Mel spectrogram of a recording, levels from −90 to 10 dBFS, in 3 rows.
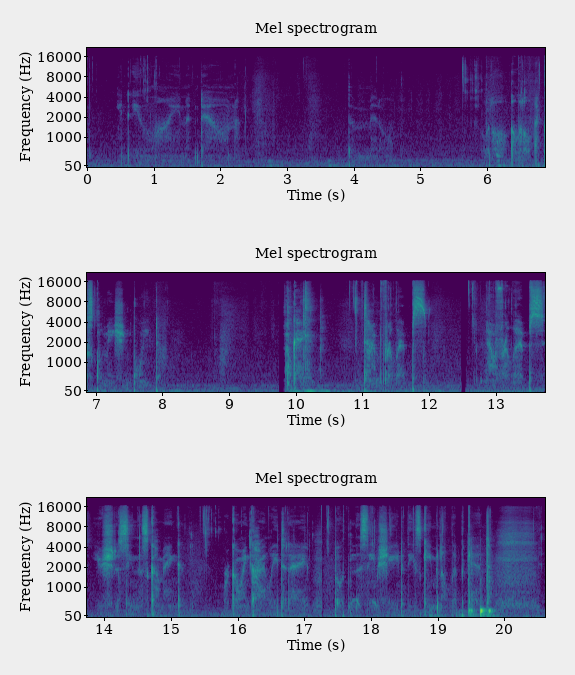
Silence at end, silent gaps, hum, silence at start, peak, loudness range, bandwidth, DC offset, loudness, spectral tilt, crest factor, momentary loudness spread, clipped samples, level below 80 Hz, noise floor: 0.1 s; 9.76-9.81 s, 12.50-12.54 s; none; 0.45 s; -6 dBFS; 22 LU; 17 kHz; under 0.1%; -34 LUFS; -2.5 dB/octave; 30 dB; 22 LU; under 0.1%; -52 dBFS; -60 dBFS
